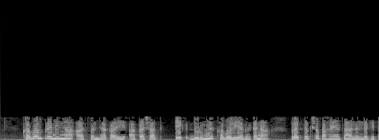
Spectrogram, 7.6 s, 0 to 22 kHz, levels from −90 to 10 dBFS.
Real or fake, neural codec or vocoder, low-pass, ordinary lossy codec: real; none; 3.6 kHz; none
